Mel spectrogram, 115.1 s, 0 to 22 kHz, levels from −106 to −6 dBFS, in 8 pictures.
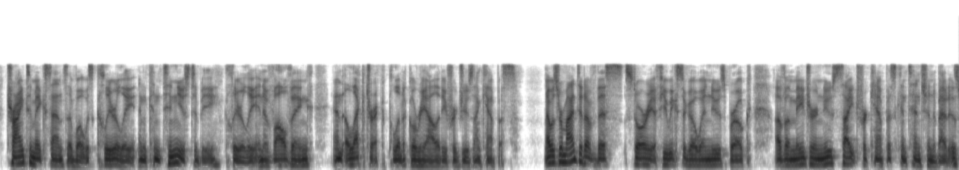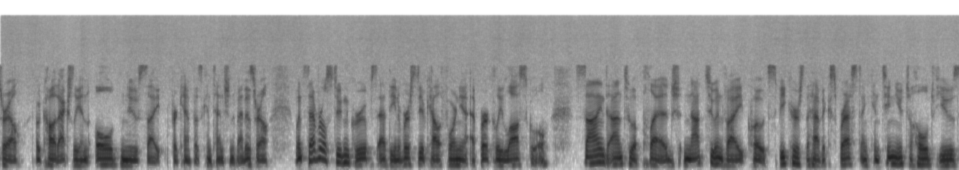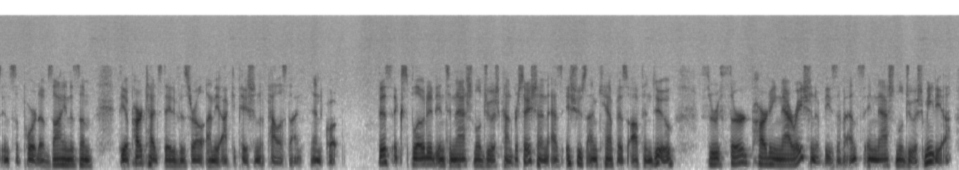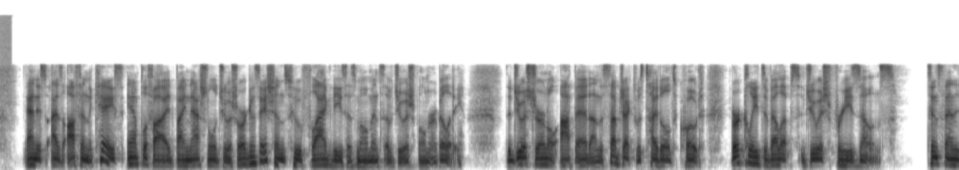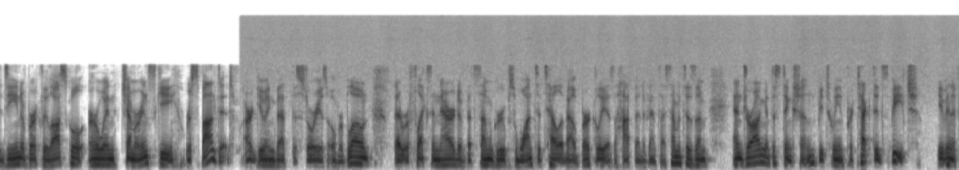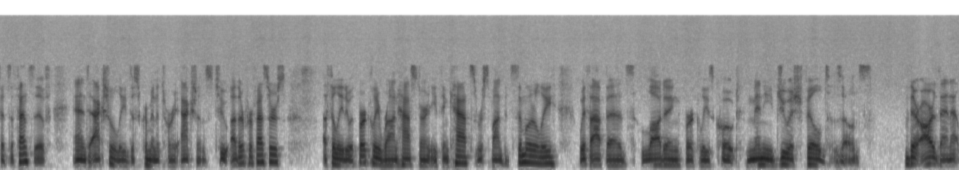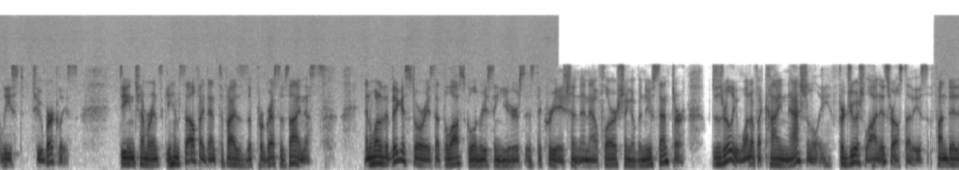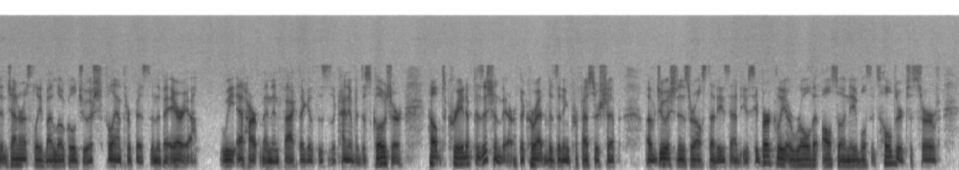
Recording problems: high frequencies cut off; noticeable; nothing above 5.5 kHz
hiss; noticeable; from 14 to 43 s, from 1:01 to 1:35 and from 1:40 on; 15 dB below the speech

